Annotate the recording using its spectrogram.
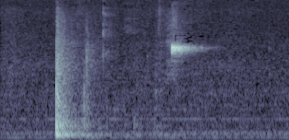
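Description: A sneaker being handled and set down: one sharp thump about half a second in, with a lighter knock just after. A brief high-pitched chirp follows a little past the middle.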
